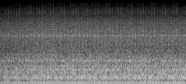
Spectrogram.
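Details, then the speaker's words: Ford Fiesta ST running after keys were coded back in, first run following repairs; engine sounds really quiet, a smooth, steady low hum with no ticks, knocks or misses: normal healthy idle. "let's have a look at that engine now with it running let's have a look oh it sounds good that sounds really quiet really quiet"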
